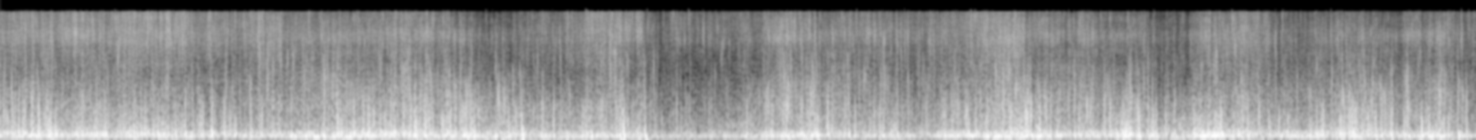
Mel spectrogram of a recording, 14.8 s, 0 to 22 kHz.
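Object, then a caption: Synthetic fur microphone windscreen. Fingers rub and scratch a fluffy grey-white synthetic fur windscreen covering a microphone, producing a dense, continuous scratchy rustle with a heavy low rumble centered around 150 Hz. The loud friction noise eases briefly between about 6.5 and 9 seconds, then builds back to full intensity.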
